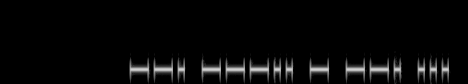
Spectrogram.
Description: Morse code, heard as a keyed tone, about 20 wpm, 700 Hz. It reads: G8TGS
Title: DXCC-100 Call Signs - 5 Characters - Repeated 2x - 20wpm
